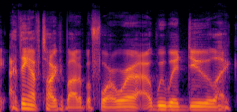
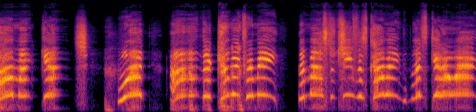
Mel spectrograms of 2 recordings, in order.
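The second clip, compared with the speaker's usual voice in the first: very high, loud, swooping shrieking creature voice; 9 dB louder than usual. Describing a game's translated alien dialogue, Grunt voice. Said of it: "the grunts have a higher pitch".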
